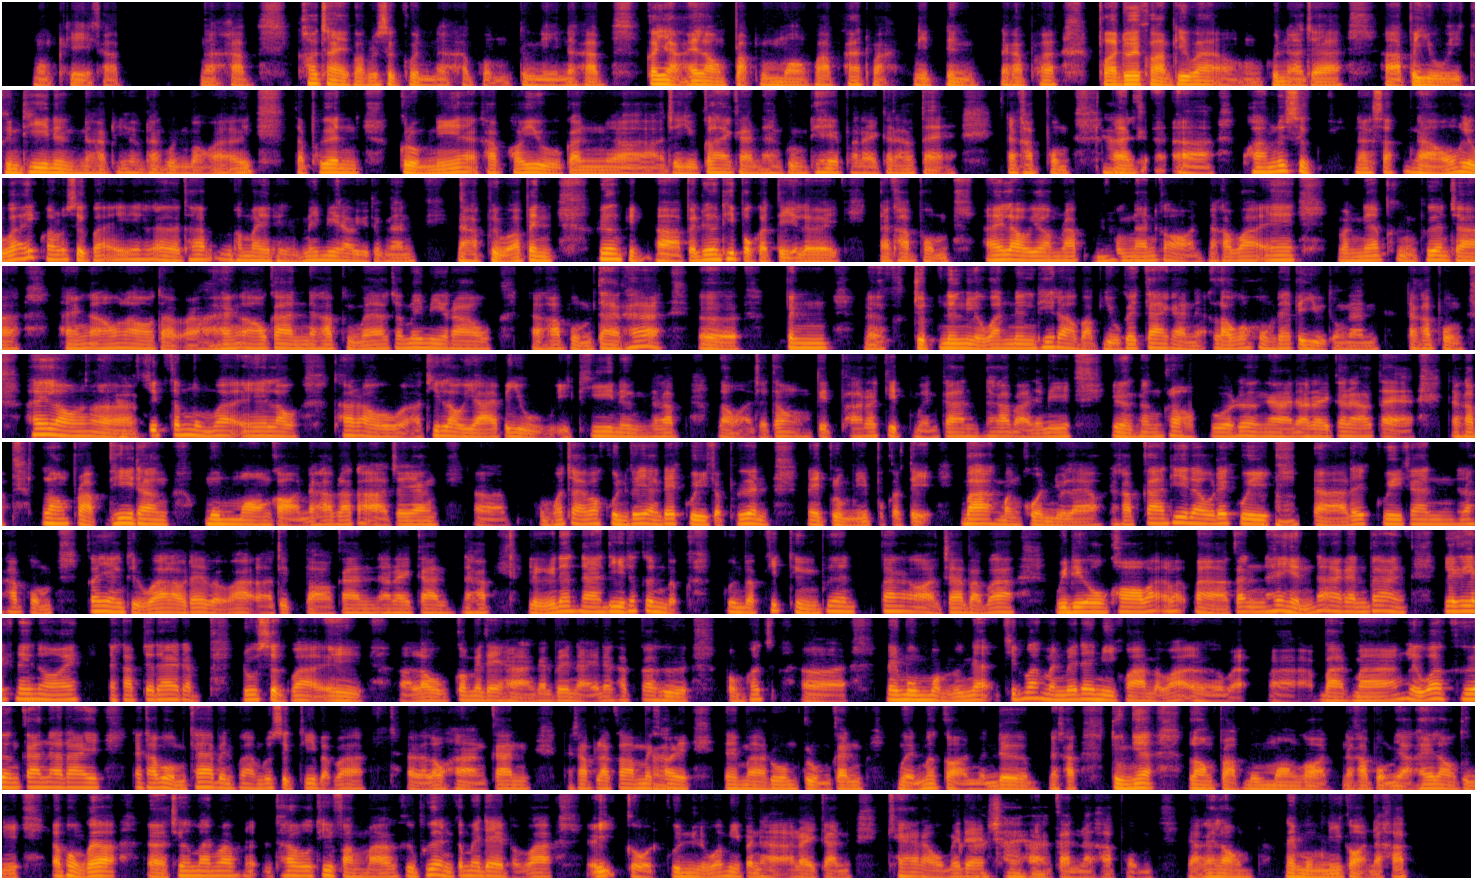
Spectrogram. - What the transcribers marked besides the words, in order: tapping; in English: "แฮงเอาต์"; in English: "แฮงเอาต์"
- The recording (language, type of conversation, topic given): Thai, advice, ทำไมฉันถึงรู้สึกว่าถูกเพื่อนละเลยและโดดเดี่ยวในกลุ่ม?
